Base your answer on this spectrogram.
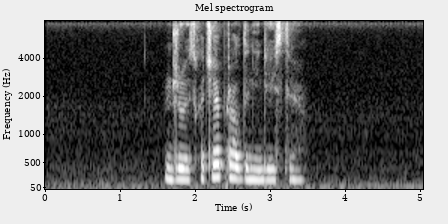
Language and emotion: Russian, neutral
